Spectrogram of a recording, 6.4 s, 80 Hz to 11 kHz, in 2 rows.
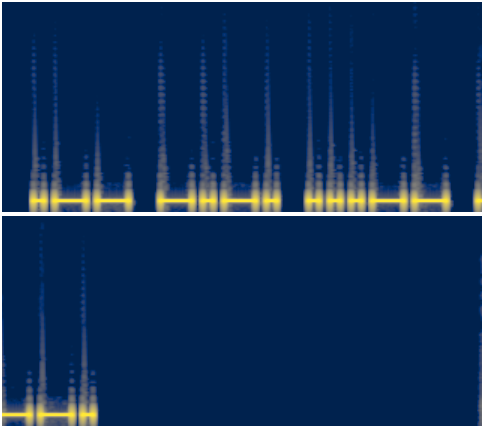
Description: Morse code, heard as a keyed tone, about 17 wpm, 700 Hz. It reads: WC3G
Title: USA Call Signs - 4 Characters - 17wpm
